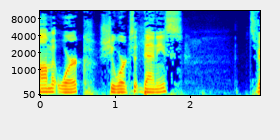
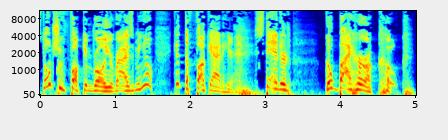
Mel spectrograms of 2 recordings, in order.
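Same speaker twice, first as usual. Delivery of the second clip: fast, higher, loud telling-off; angry rant; 6 semitones higher, 4 dB louder than usual. Retold or imitated. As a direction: bark at her for rolling her eyes. Cook yelling at Blanche.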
